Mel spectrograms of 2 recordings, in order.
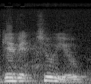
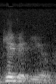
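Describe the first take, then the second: First: "give it to you" with TO leaned on; stress on TO. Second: Said in the usual way. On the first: Shown as a demonstration. Lecturer shows the expected wording, stressing "to". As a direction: point up the word "to". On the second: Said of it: "So this word's dropped out".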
